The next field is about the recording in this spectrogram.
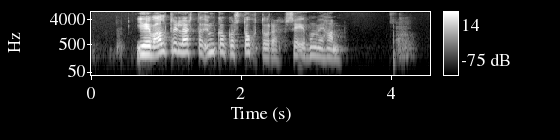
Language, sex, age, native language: Icelandic, female, 30-39, Icelandic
